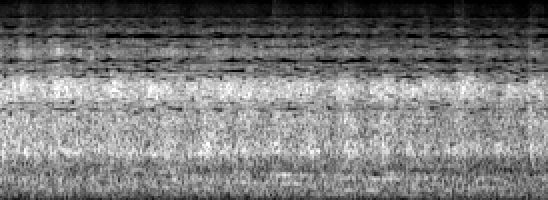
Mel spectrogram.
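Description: An audience applauding, a steady spread of clapping.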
